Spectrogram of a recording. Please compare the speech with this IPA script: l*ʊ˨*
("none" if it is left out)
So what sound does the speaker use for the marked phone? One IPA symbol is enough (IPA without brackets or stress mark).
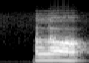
ɔ˨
